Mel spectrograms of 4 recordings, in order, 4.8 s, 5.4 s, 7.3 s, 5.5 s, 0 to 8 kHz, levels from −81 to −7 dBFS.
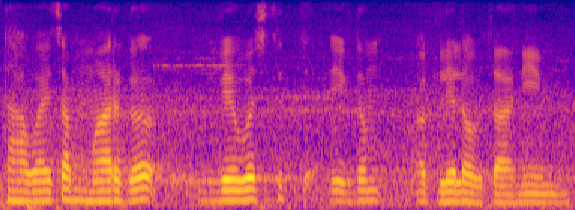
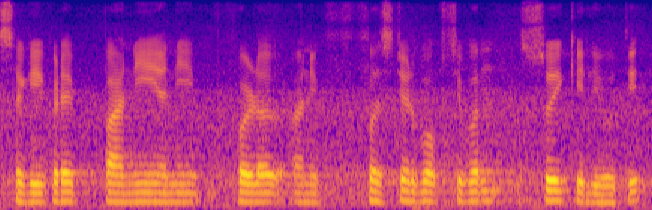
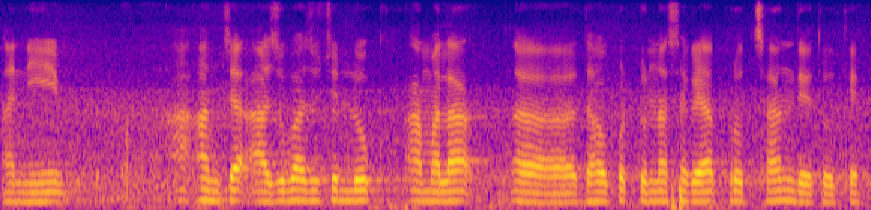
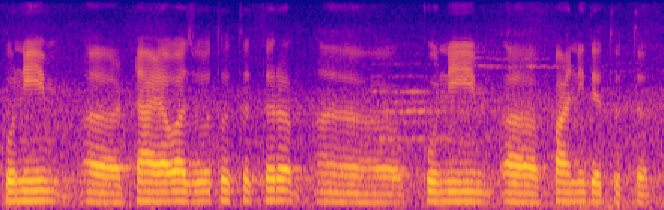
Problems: constant background noise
